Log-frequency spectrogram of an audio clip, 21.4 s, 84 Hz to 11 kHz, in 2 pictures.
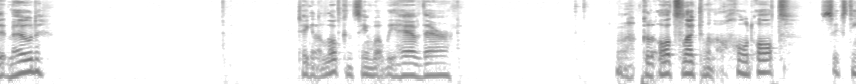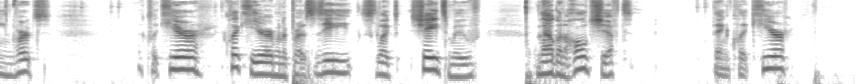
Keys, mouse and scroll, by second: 0.0 middle click, 4.3 middle click, 7.2 click, 7.3 click, 9.1 alt+click, 9.2 alt+click, 11.6 click, 11.7 click, 12.1 click, 12.2 double click, 13.4 click, 13.5 click, 14.4 z, 15.2 click, 15.3 click, 19.4 shift+click, 19.5 shift+click.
